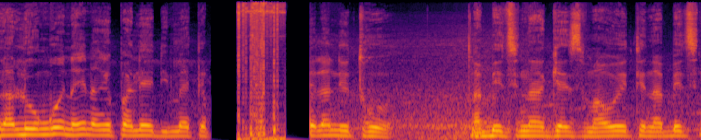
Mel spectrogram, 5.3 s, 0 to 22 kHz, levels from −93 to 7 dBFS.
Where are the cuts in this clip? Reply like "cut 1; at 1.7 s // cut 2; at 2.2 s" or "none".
cut 1; at 1.8 s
